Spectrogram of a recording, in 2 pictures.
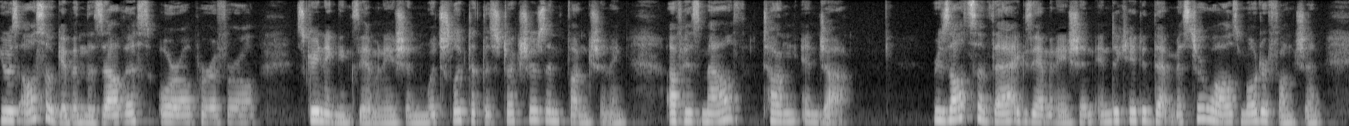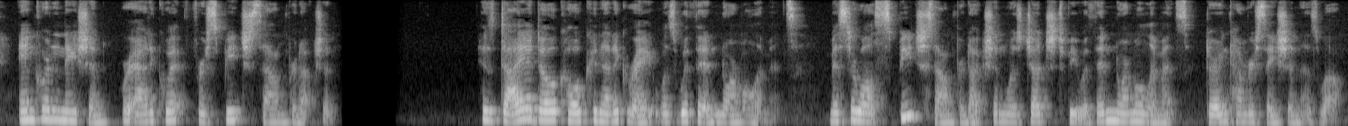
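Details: Adult woman speaking in a small room; normal adult speech.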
